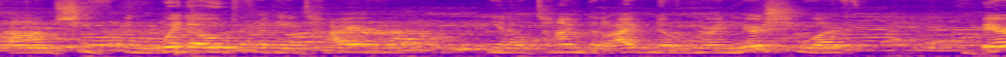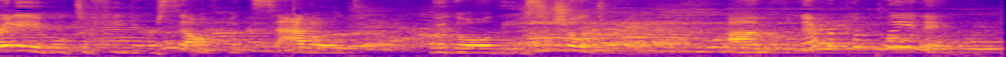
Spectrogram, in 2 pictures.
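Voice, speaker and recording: A woman from Kenya whose first language is Kikamba, a charity founder speaking earnestly in an interview at a party. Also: mid-range voice. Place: party with music. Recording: echoey room, loud music behind.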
